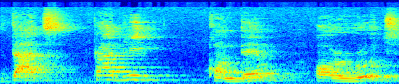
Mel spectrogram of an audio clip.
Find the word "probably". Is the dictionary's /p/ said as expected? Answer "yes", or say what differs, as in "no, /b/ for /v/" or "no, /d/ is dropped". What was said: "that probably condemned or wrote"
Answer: yes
